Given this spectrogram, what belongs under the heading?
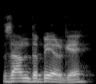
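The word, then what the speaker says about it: Sander Berge: I'm gonna because your ears aren't working uh zanderberg is the correct way to pronounce his name it is it is you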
